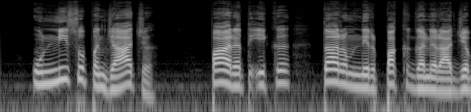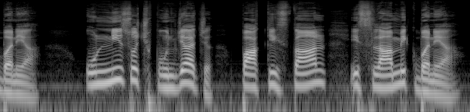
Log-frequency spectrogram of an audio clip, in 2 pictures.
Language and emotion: Dogri, neutral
